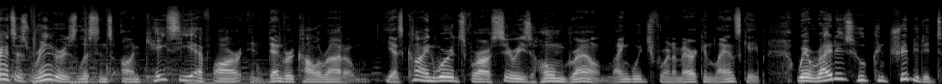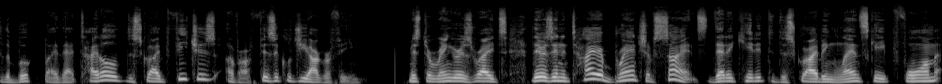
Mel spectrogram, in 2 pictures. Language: English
